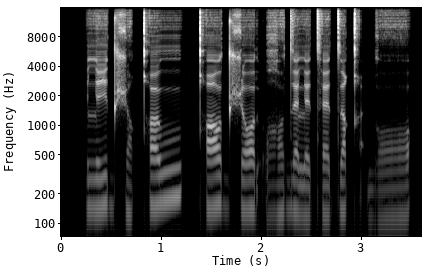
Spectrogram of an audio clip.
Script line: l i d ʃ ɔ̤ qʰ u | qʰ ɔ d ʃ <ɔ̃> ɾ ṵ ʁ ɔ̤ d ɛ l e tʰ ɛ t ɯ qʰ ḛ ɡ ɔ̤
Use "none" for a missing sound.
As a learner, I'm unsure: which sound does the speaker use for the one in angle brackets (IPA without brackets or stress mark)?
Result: ɔ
